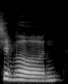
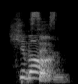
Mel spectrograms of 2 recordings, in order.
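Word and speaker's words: Siobhan: case you were wondering about how to pronounce my first name as well that's why I'm calling you miss Spooner it's shobon shabon yeah I thought so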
